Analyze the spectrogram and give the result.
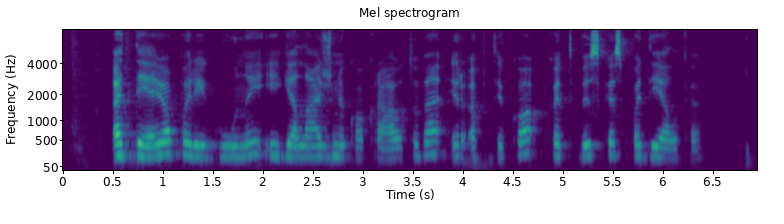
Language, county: Lithuanian, Alytus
